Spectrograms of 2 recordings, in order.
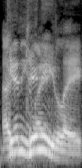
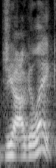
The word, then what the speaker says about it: Geauga Lake: actually we had mentioned guinea lake we said guinea lake and because we started saying hey hey hey that's was my home park that's not how you pronounce it and he said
